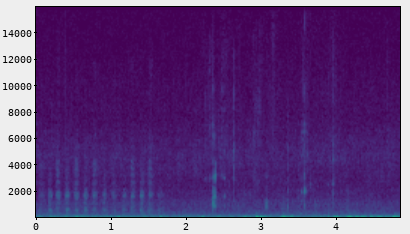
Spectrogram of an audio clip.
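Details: Pet dog recorded up close for ASMR while breathing, chewing and drinking: a quick run of soft, rhythmic breaths in the first second and a half, then scattered low thuds and wet chewing or lapping noises.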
